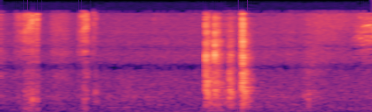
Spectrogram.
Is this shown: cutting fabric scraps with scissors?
yes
